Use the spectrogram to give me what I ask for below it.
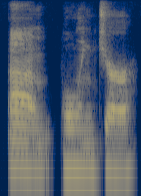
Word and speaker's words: Bollinger: Bollinger. Okay. I have a hard time remembering that her G it's a hard G, right? Not a soft G.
